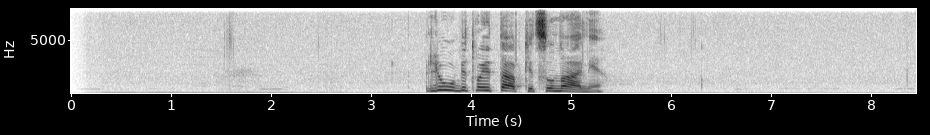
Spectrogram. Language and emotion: Russian, neutral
